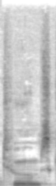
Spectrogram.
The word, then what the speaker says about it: Toombs: So Santa Claus is located in Toombs County. That's T-O-O-M-B-S, not T-O-M-B-S, although okay. – It's pronounced the same.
